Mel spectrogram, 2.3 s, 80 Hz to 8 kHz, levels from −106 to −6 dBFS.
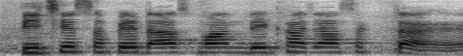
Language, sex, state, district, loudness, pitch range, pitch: Hindi, male, Arunachal Pradesh, Lower Dibang Valley, -16 LUFS, 215-225 Hz, 220 Hz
